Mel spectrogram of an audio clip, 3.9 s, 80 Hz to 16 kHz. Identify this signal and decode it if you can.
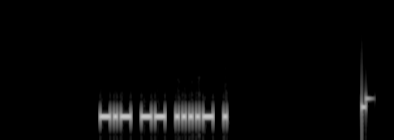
Morse code, heard as a keyed tone, about 34 wpm, 700 Hz. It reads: KM4E
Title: USA Call Signs - 3x Character Spacing - 35wpm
